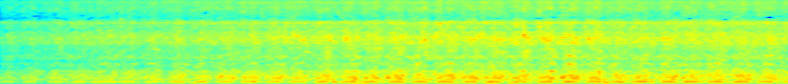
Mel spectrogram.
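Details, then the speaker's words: Fiat Stilo with weak-charging alternator, cold start: uneven idle with a lumpy shake about three beats a second over a low drone; rough running, owner suspects gearbox friction, cause not confirmed. "As you can see, it's a bit shaky."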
